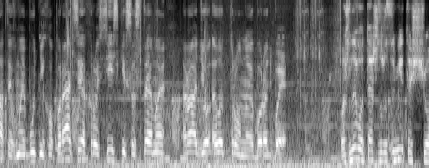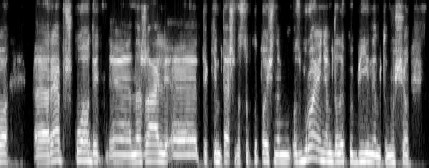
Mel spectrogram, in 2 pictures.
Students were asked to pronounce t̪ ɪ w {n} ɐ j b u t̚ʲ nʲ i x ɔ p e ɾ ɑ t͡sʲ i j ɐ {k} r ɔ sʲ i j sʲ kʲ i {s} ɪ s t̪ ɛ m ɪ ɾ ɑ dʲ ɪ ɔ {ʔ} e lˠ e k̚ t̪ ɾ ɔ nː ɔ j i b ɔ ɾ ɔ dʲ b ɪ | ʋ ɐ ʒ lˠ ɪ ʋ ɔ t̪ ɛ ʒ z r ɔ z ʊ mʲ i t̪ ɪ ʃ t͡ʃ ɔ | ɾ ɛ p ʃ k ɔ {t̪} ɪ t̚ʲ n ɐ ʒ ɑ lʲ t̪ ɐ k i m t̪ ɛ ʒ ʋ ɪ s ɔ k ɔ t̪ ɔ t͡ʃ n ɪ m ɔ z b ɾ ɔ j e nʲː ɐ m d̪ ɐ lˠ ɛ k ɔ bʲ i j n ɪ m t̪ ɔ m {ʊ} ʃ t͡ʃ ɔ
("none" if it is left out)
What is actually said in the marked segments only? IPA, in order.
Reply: m, x, s, ʔ, d̪, u

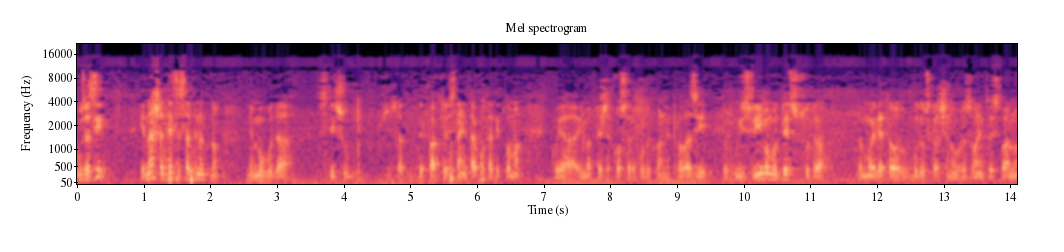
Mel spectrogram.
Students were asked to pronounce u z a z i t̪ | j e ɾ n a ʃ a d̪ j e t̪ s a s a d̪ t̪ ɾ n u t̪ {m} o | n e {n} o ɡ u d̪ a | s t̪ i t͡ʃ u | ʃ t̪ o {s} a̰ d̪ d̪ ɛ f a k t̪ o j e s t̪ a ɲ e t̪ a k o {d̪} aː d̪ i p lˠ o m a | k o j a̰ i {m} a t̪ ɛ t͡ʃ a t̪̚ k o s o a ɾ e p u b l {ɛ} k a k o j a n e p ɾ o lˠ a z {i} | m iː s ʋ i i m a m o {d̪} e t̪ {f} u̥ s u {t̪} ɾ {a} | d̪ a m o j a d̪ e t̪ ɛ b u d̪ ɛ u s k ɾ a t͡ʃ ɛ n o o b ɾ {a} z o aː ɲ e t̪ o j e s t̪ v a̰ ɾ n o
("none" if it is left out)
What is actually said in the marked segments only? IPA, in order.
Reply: n, m, s, t̪, m, i, i, d̪, s, t̪, a, a

